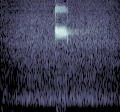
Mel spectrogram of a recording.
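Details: A Canyon Wren gives one very brief, high, burry call with a harsh, slightly trilled, referee-whistle-like modulation, in an otherwise quiet setting.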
